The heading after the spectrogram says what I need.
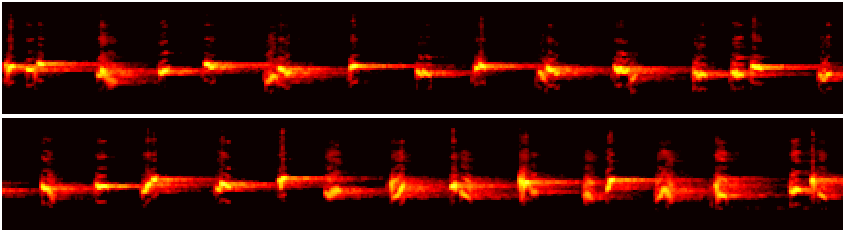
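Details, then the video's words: Energetic ropelan singing of a sooty-headed bulbul, meant for tutoring cage birds: fast, steady string of short fluty whistles with rising and falling slurs, nearly continuous. "SUARA ROPELAN BURUNG TRUCUK GACOR||COCOK BUAT MASTERAN"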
